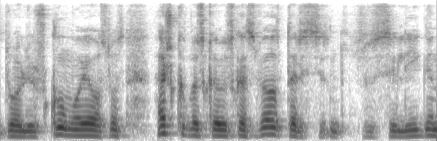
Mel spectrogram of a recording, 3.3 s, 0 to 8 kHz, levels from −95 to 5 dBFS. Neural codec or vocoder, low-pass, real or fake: none; 7.2 kHz; real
